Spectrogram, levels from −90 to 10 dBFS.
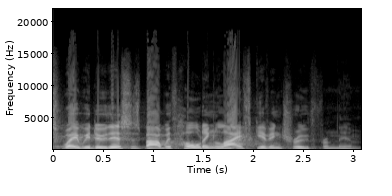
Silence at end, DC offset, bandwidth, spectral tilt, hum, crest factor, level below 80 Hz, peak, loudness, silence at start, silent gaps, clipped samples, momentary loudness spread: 0.05 s; under 0.1%; 15 kHz; -5 dB/octave; none; 14 dB; -64 dBFS; -4 dBFS; -19 LUFS; 0 s; none; under 0.1%; 10 LU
